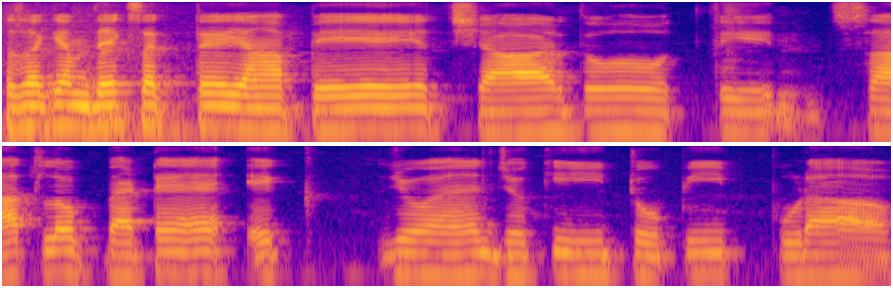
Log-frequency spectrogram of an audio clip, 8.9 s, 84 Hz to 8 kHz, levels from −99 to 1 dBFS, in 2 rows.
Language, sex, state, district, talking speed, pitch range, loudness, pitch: Hindi, male, Bihar, Jahanabad, 155 wpm, 115-130 Hz, -18 LUFS, 120 Hz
